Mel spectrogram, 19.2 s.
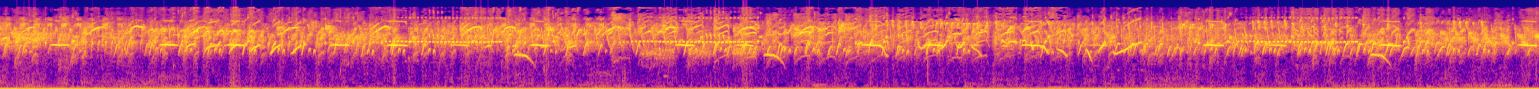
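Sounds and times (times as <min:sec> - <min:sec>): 
lovebird flock chirping and squawking: 0:00.0 - 0:19.2.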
